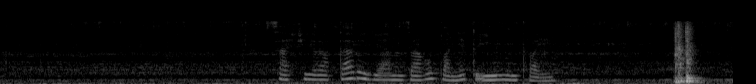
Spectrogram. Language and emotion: Russian, neutral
